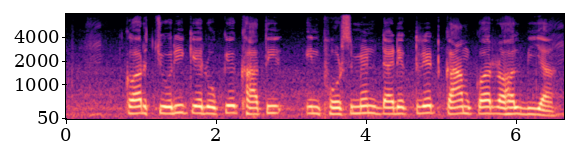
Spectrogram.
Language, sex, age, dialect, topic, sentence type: Bhojpuri, male, 18-24, Southern / Standard, banking, statement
